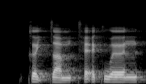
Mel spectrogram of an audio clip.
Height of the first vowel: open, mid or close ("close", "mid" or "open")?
mid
